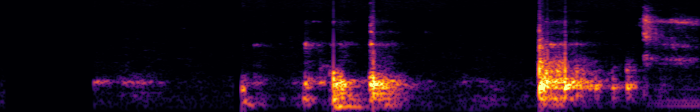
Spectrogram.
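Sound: twenty-sided die being rolled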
